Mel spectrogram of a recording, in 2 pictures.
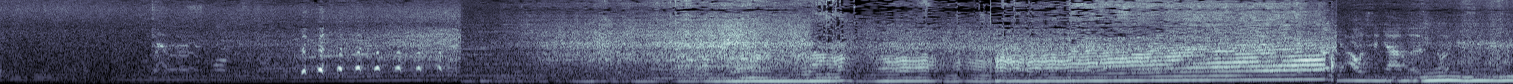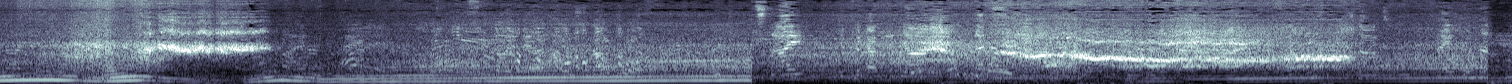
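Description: Racing touring car at full throttle on a hillclimb, the engine note climbing steadily and dropping sharply twice as it shifts up, with a stretch of rising and falling revs in the middle. Tyres squeal near the end, and a few sharp cracks come just before it pulls away.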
